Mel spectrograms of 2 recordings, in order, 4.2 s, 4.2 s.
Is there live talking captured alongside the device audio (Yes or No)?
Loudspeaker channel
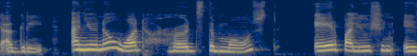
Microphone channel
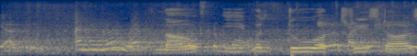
Yes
